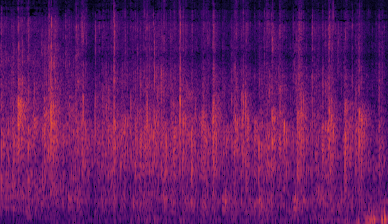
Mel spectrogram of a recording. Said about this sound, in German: Und ich würde sagen, großen Applaus und viel Spaß mit dem Vortrag.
